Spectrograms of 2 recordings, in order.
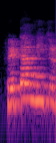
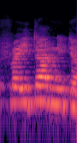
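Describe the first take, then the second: First: ফ্রেটারনিটি as "fe-tar-ni-ti", short first vowel, no r; mistaken pronunciation. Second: ফ্রেটারনিটি as "frei-tar-ni-ti", r after the f; corrected pronunciation. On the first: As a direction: say ফ্রেটারনিটি with a plain "fe" at the start. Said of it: "ফ্রেটারনিটি নয়". (ফ্রেটারনিটি ভুল করে "ফেটারনিটি" উচ্চারণে) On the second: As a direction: open ফ্রেটারনিটি with a gliding "frei". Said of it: "actually এটা উচ্চারণ হচ্ছে". (ফ্রেটারনিটি শুদ্ধ করে "ফ্রেইটারনিটি" উচ্চারণে) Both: Shown as a demonstration.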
